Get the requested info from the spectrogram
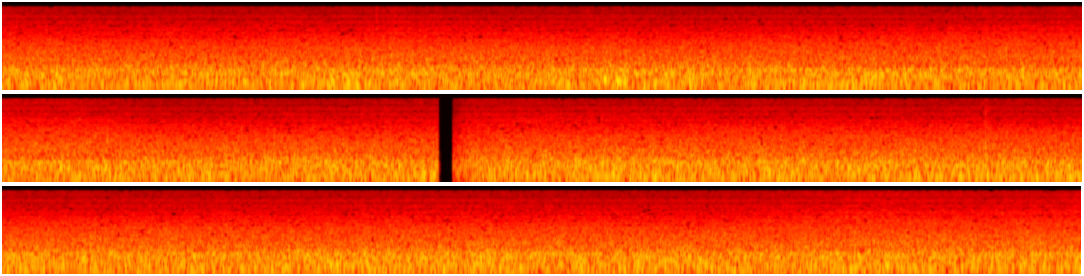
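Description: Fast, silty mountain river rushing steadily over rocks, an even wash of water noise. It cuts out completely for an instant about halfway through.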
